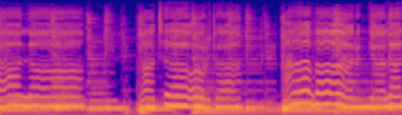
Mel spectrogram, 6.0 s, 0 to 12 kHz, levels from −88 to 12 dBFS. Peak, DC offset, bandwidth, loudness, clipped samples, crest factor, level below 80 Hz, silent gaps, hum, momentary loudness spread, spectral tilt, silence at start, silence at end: -2 dBFS; 0.9%; 11 kHz; -16 LUFS; under 0.1%; 12 dB; -60 dBFS; none; none; 7 LU; -5 dB/octave; 0 s; 0 s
